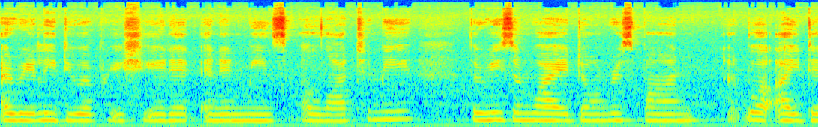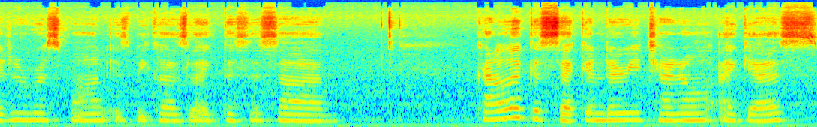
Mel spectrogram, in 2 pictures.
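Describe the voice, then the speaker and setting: A woman talks at a moderate pace. She has a Mexican accent. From Mexico. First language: Spanish. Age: 20s. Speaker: vlogger. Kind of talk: personal testimony. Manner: halting.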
